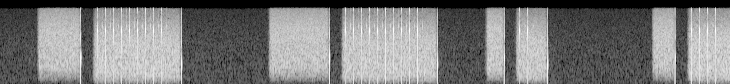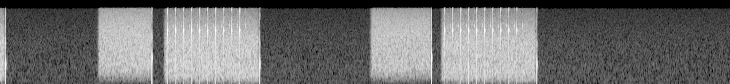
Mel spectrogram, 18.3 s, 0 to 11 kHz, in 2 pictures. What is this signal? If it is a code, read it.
Pulse dialling, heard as a rotary dial, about 10 pulses a second. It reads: 9 0 2 4 0 0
